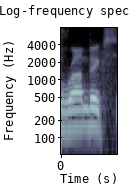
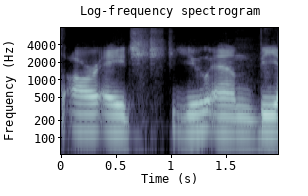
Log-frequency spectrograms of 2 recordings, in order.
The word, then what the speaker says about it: Rhumbix: and so, uh, rhumb spelled like that r-h-u-m-b is actually a navy navigational term and so uh, zach and i want to do something that uh, hearken to our shared Navy heritage.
